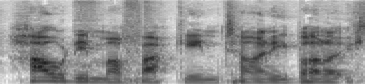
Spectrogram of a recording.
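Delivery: usual speaking voice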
